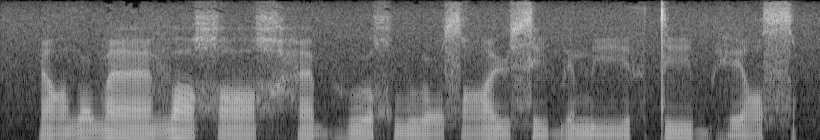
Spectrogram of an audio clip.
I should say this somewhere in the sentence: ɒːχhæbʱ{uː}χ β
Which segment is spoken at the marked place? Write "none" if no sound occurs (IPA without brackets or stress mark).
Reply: uː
